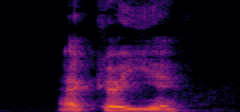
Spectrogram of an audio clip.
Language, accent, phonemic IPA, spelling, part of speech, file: French, Canada, /a.kœ.jɛ/, accueillait, verb, LL-Q150 (fra)-accueillait.wav
- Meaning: third-person singular imperfect indicative of accueillir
